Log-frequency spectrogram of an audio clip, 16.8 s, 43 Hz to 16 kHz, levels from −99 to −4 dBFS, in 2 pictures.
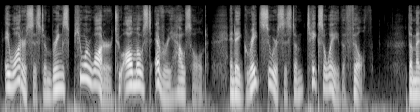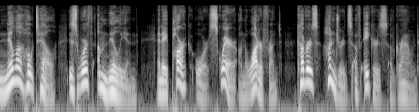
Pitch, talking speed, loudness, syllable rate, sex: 125 Hz, 145 wpm, -20 LUFS, 4.4 syllables/s, male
